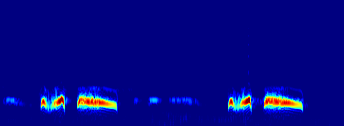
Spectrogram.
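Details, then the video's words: Spotted dove cooing "thúc gù" in the "giọng thổ" voice, described as "hạp bổi". Two phrases about two and a half seconds apart, each a short rising-falling coo and then a long, gently falling coo. Faint soft notes fill the gaps. "cu gáy thúc gù giọng thổ cực đỉnh giọng hạp bổi"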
